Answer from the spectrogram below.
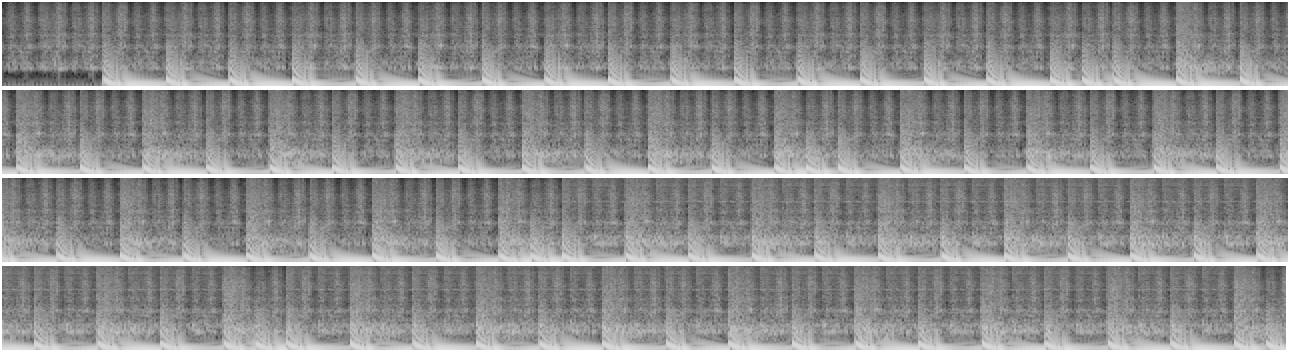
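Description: A small can shaken steadily for the whole stretch, a loud, continuous rattling clatter with a fast, even rhythm and a throbbing, buzzy undertone. No one speaks.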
